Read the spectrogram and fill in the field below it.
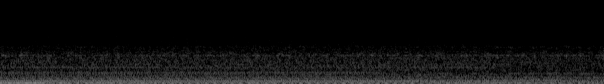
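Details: QFlow 2.5kg compact RV/caravan/boat washer with inverter motor, spin climbing from about 500, then 400 or 300, up to 700 rpm final spin; soft, steady low hum without thumps, rattles or grinding; normal quiet spin.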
